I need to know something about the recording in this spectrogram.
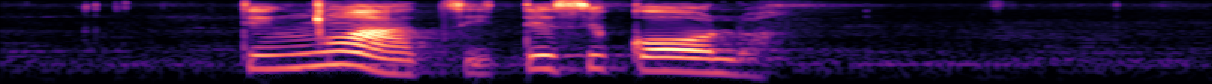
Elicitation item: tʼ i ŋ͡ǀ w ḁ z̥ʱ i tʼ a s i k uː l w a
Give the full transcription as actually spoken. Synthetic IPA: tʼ i ŋ͡ǀ w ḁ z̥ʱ i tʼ e s i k ɔː l w a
